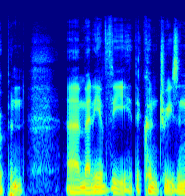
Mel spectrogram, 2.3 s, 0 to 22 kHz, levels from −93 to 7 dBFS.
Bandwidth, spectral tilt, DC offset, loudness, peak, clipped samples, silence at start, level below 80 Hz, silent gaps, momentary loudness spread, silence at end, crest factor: 15 kHz; -5.5 dB/octave; under 0.1%; -30 LUFS; -14 dBFS; under 0.1%; 0 s; -40 dBFS; none; 12 LU; 0 s; 16 dB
